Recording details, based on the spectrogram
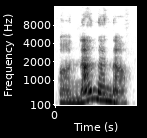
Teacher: AN più vocale A, non è più una nasale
